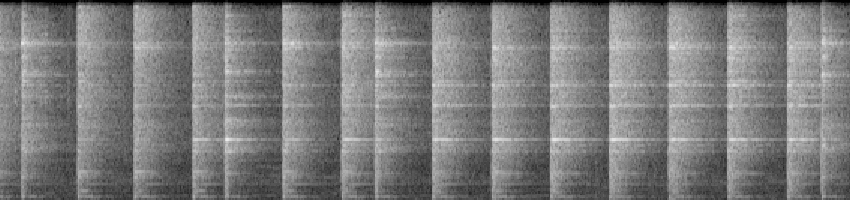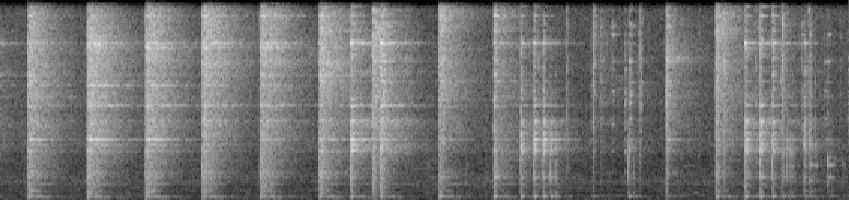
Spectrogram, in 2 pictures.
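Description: Steady ringing hammer blows strike a horseshoe being flattened on an anvil horn by a championship blacksmith, the regular metallic clanks near and clear before breaking into quicker, lighter taps at the end.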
